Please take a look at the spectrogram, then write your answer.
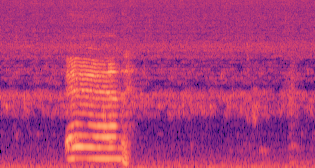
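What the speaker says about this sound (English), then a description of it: "Let me drain this sink a little bit here while we heat up this razor under some hot water." Hot water gushes from a barbershop tap into a sink for about a second, loud and steady, then cuts off, leaving quiet room tone.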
